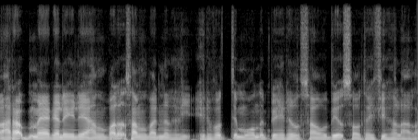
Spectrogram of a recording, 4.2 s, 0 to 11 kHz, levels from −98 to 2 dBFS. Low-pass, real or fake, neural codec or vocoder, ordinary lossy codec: none; fake; autoencoder, 22.05 kHz, a latent of 192 numbers a frame, VITS, trained on many speakers; none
